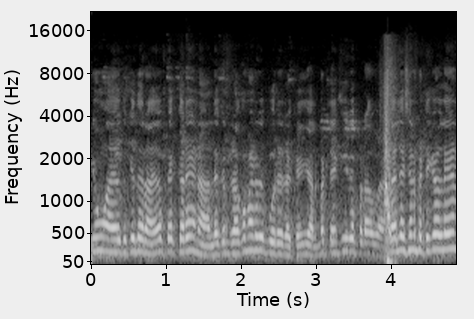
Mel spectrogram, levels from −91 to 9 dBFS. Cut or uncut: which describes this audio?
cut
